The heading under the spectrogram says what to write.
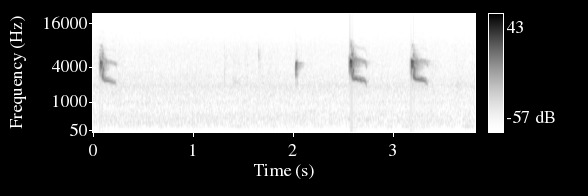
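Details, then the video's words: Bearded reedling (Panurus biarmicus), a reed-bed bird, giving four sharp, high, ringing 'ping' notes, each dropping slightly in pitch, spaced unevenly over a few seconds against near silence. "Bearded reedling 1h bird sound"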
